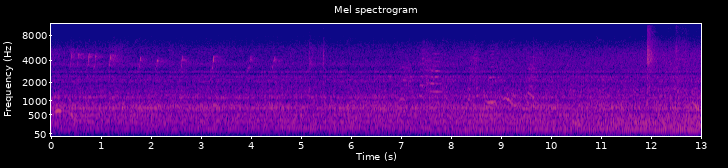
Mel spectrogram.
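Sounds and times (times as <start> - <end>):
outdoor background noise: 0.0 - 13.0
bird chirping: 0.4 - 4.6.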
